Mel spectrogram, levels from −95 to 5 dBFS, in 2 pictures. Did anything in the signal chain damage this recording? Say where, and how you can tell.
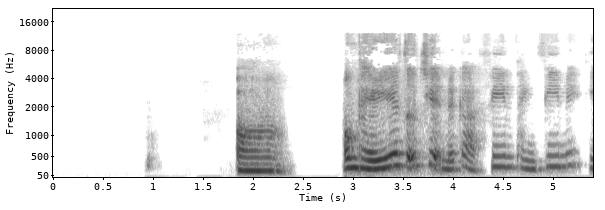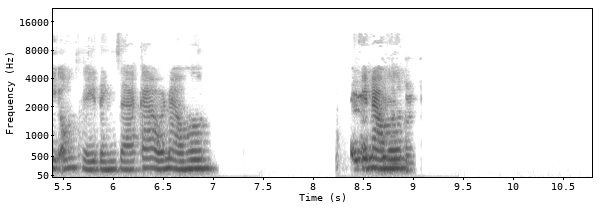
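No, nothing damaged this audio.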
